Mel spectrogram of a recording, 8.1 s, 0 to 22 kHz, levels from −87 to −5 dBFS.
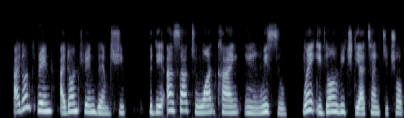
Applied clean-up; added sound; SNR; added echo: neural mask model DeepFilterNet 3.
